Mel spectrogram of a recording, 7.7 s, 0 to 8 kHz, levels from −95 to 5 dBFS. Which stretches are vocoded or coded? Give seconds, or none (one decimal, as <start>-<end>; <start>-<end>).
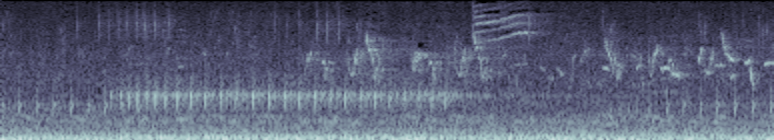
2.4-7.0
